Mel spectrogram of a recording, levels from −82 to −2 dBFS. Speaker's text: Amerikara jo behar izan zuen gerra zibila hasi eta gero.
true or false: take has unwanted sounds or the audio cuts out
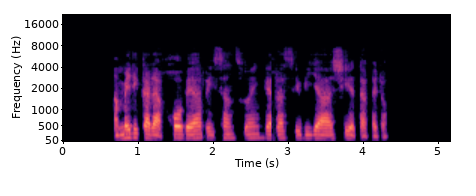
true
